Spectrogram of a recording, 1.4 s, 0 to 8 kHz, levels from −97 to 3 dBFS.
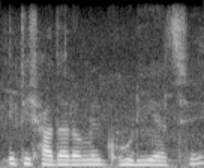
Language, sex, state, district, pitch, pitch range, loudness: Bengali, female, West Bengal, Cooch Behar, 210 Hz, 200-230 Hz, -14 LUFS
